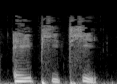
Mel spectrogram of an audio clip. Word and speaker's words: apt: 嗯，这个词呢，在我们的经济类的这个文章当中，你经常会看到 APT，表示的就是做什么有倾向，符合适合怎么怎么样的。 – 这个单词的读音呢是 apt。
